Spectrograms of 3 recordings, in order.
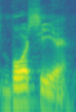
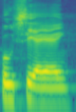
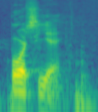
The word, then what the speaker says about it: Boursier: It's Borsier, not Boussier, not Boucher, not Bocher or Beauregard, Boursier.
